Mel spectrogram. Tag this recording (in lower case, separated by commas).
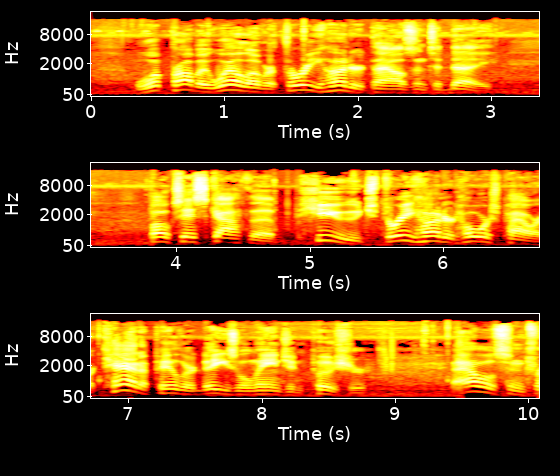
speech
